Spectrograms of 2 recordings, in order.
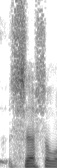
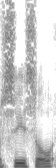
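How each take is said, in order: First: Cecil pronounced SESS-ul; short-e pronunciation. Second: Cecil pronounced SEE-sul; long-e pronunciation. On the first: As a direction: rhyme the start of Cecil with "less". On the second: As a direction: rhyme the start of Cecil with "fee". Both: Shown as a demonstration. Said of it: "I've heard it pronounced both ways".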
